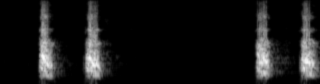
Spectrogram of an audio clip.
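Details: Harsh, loud dog barks in two quick pairs separated by about a second and a half of silence.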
